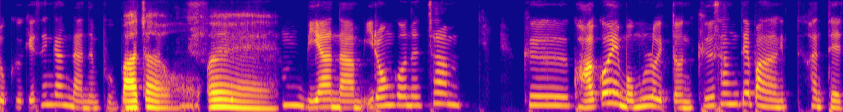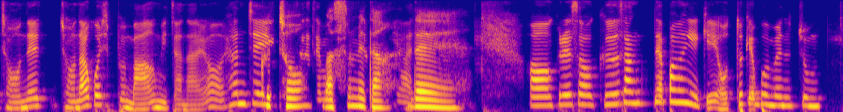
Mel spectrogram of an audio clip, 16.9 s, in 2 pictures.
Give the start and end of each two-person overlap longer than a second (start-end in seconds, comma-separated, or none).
11.0-12.6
